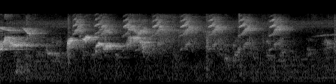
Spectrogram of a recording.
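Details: Red-whiskered bulbul, a competition-class 'chào mào mộc đỏ' with a dark bib and a slim medium build, known for an aggressive fighting style. It sings a run of short, bright, bubbly whistled phrases, about three per second, rising and falling.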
